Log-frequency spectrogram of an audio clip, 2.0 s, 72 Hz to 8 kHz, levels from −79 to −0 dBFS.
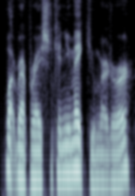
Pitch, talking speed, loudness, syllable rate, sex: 110 Hz, 205 wpm, -19 LUFS, 6.4 syllables/s, male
